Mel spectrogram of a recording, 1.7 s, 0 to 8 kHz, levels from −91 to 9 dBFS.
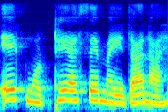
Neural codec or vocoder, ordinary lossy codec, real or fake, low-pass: none; none; real; 7.2 kHz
